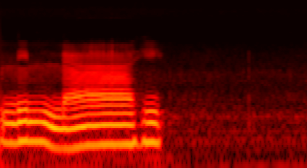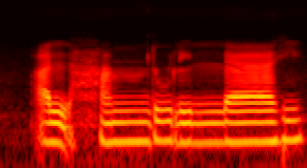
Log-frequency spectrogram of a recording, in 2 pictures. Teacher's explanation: الحمد، الحمد ایسے نہیں پڑھنا بلکہ الحمد، لام زیر لل، لام اللہ کے لام کے نیچے زیر آ گیا ہے پہلے، لام کھڑی زبر لا، دو الف کے برابر لمبی آواز ہو جائے گی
